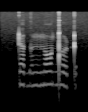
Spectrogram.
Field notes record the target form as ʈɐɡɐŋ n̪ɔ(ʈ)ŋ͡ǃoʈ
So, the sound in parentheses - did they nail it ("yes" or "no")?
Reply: no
